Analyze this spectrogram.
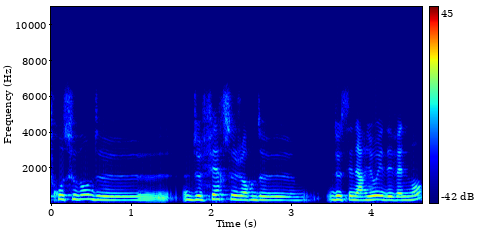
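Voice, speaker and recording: Woman's voice with monotone, flat intonation. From southern France. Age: 30s. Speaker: founder of an accessibility project, wheelchair user. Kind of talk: interview testimony. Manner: hesitant, many fillers.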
